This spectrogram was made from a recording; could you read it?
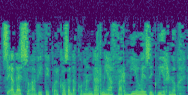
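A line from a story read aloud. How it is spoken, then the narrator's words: Plain. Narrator (Italian): rispose lui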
